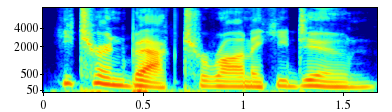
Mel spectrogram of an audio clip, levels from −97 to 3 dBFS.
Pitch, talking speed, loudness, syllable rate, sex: 145 Hz, 215 wpm, -20 LUFS, 6.4 syllables/s, male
